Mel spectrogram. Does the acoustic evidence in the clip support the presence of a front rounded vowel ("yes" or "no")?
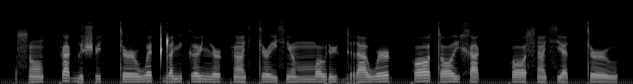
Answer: yes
